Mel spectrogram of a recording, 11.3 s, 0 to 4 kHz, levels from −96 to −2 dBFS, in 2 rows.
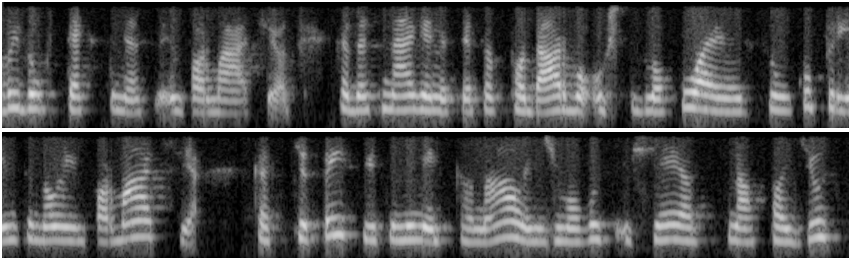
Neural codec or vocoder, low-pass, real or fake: none; 3.6 kHz; real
